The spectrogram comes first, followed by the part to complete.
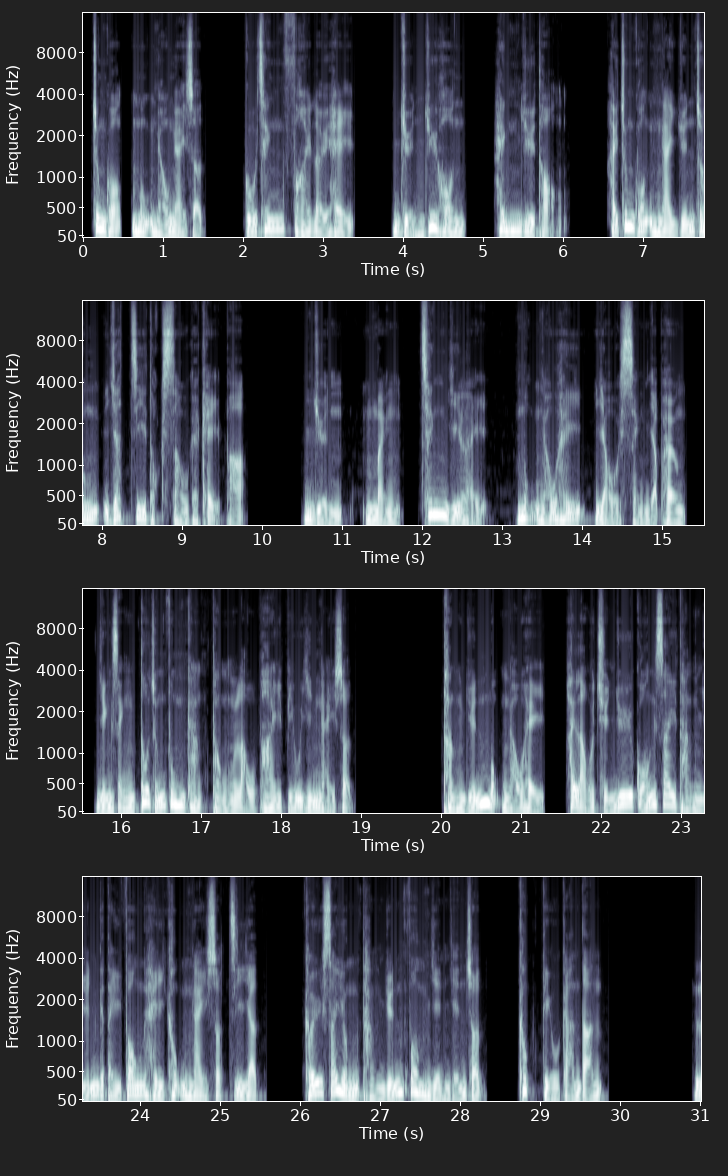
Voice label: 纪录片 自然科教 成熟, 男粤; 粤语; 木精灵

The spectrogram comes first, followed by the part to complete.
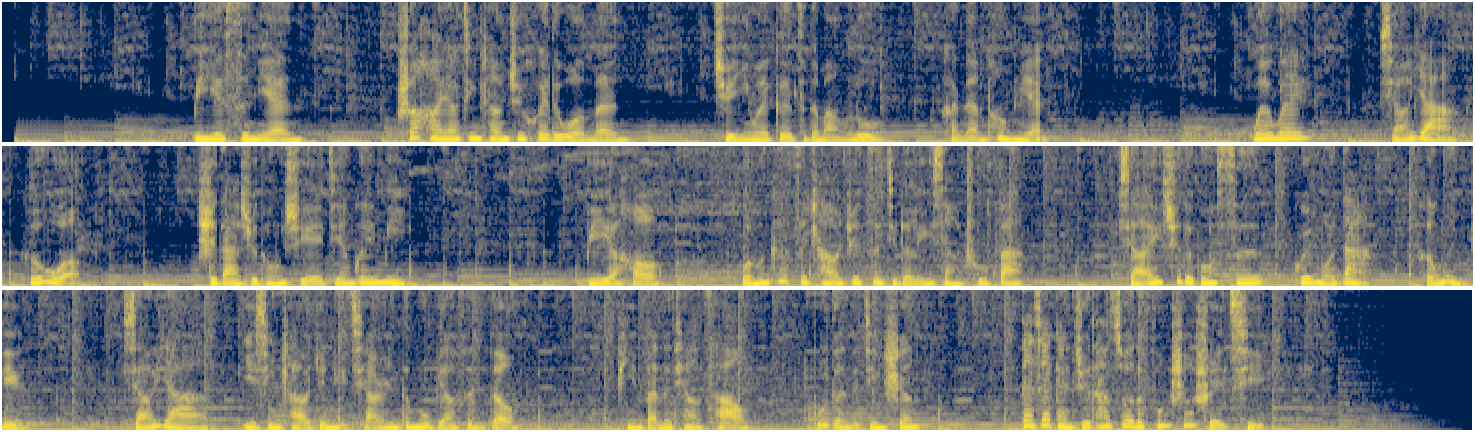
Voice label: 旁白 时尚; 肯德基

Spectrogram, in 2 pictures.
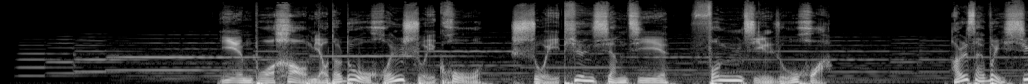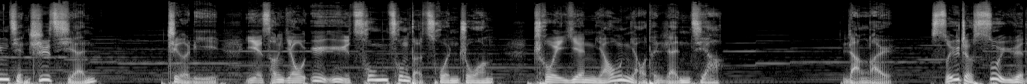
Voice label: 专题 政府 水库移民纪实 舒缓, 男; 嵩县陆浑

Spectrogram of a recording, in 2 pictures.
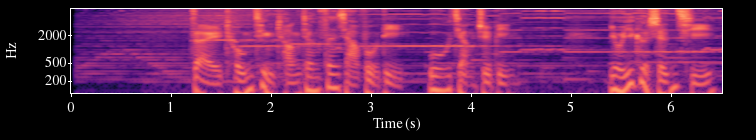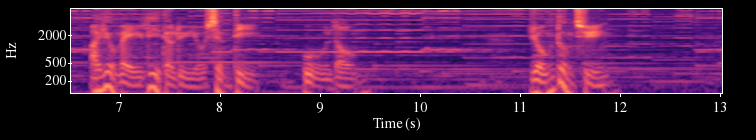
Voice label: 宣传片 旅游 时尚; 武隆旅游专题

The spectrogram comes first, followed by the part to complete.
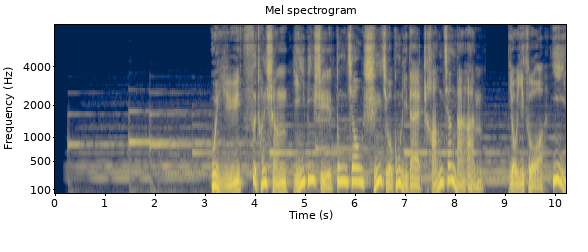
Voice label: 男国 宣传片 城市 舒缓; 李庄

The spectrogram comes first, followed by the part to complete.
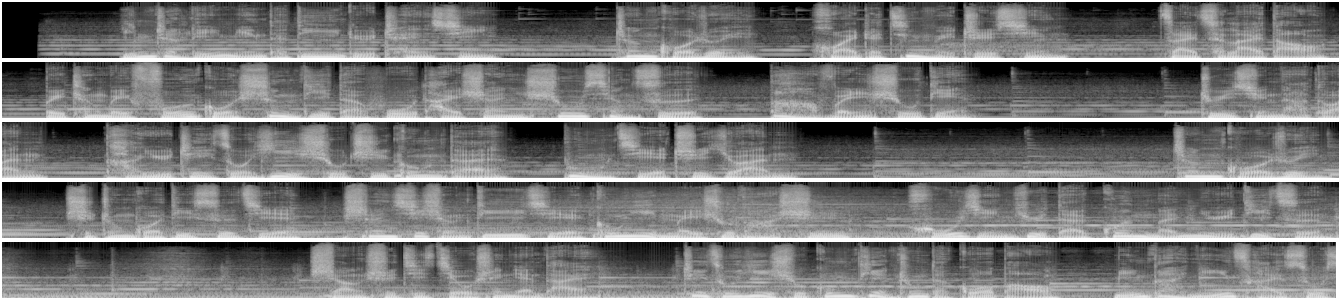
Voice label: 纪录片 人物 浑厚, 男; 方寸万象

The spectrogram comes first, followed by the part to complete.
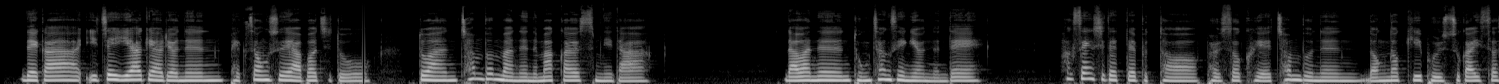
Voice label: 韩语女; 外语; 小语种

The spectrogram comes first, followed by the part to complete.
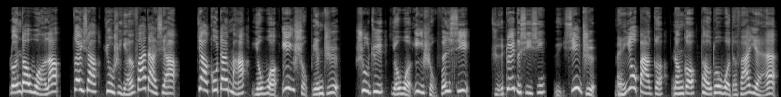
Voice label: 童声 男童 音色3

